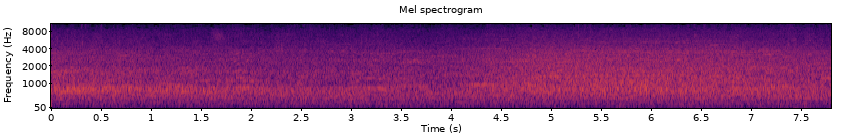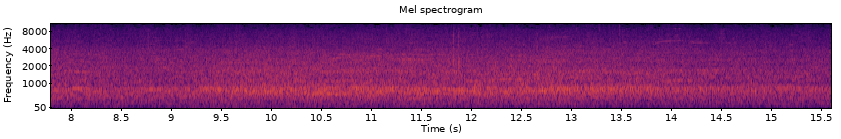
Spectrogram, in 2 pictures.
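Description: A large crowd cheers and roars steadily in an echoing arena.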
